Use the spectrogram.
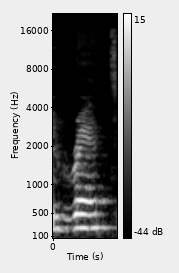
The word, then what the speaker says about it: read: Read es el verbo sin conjugar y read es el verbo en pasado. Lo que cambia es la pronunciación. Read, read.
